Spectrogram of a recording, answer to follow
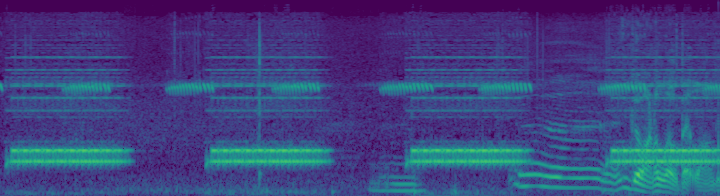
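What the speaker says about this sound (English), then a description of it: "the phone rang once again" A telephone rings in the Higurashi When They Cry visual novel game, sounding as a clear electronic tone in repeated on-off bursts. A voice and shifting tones come in over the last few seconds.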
